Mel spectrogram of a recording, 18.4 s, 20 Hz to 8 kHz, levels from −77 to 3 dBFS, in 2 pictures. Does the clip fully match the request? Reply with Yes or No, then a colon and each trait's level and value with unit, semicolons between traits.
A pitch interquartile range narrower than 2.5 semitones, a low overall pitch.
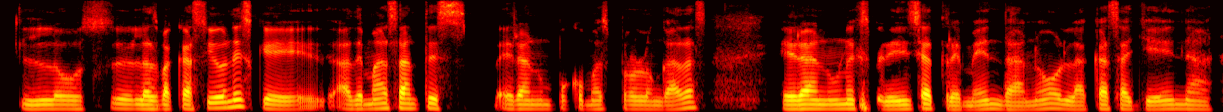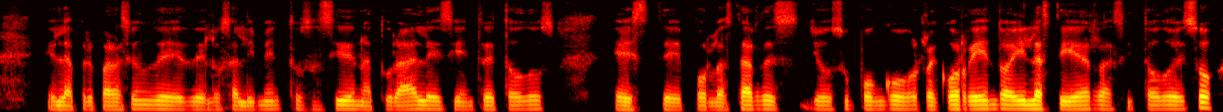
Yes: narrow, 1.8 semitones; low, 110 Hz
